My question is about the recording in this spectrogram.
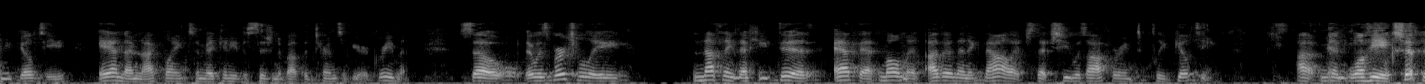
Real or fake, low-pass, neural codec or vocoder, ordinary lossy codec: fake; 7.2 kHz; codec, 16 kHz, 4.8 kbps, FACodec; MP3, 32 kbps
